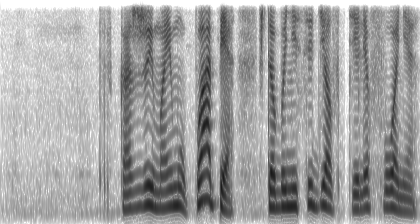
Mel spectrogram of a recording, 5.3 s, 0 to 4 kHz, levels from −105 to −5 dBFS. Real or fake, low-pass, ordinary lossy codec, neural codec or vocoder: fake; 3.6 kHz; none; vocoder, 44.1 kHz, 128 mel bands every 256 samples, BigVGAN v2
